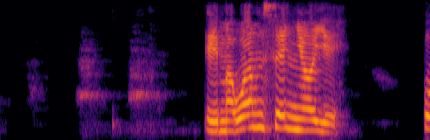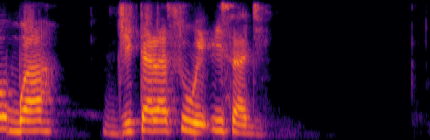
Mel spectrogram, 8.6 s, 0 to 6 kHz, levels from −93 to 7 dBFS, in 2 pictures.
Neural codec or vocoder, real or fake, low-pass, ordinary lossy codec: vocoder, 44.1 kHz, 80 mel bands, Vocos; fake; 5.4 kHz; Opus, 24 kbps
